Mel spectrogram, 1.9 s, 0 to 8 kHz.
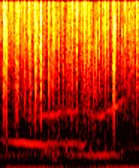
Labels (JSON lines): {"label": "biophony", "recorder": "SoundTrap 300"}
